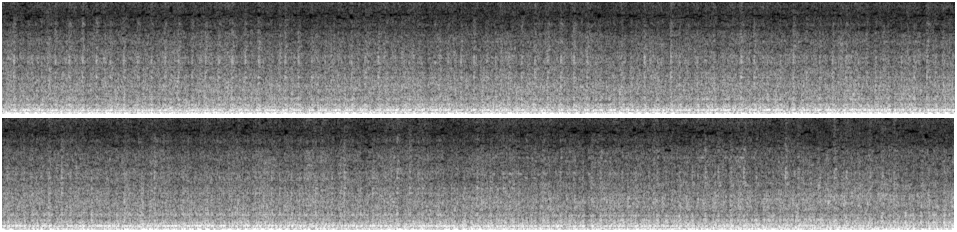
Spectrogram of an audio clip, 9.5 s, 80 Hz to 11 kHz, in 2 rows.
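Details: Toro CR20E single-stage two-stroke snowblower with diaphragm carburetor, choke worked by hand: steady even buzzing run at constant pitch with no knocks or misses; sounds healthy.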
